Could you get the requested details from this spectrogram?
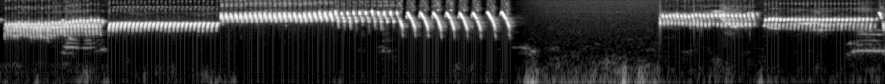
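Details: Gacor canary song, used to prompt young or silent canaries into singing: loud high trills in blocks of about one second, shifting between buzzy rolls and fast separate notes, with a brief quiet gap midway before the trilling resumes.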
